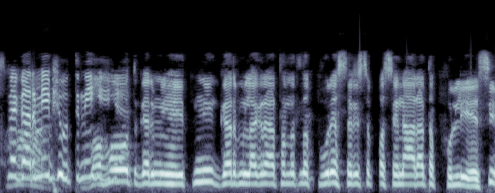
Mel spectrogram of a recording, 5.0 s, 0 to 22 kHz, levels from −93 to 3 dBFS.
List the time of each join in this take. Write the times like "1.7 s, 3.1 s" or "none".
none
